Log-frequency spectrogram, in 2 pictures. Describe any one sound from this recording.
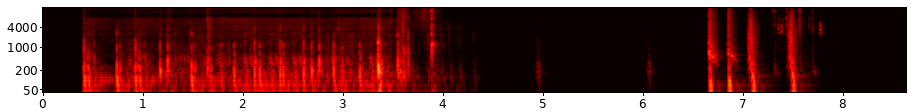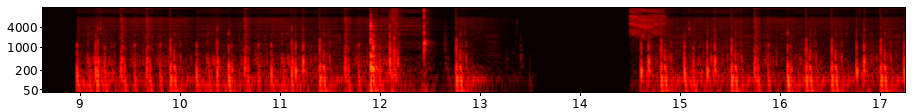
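Rapid hollow knocks sound as wood is chopped, in quick bursts.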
